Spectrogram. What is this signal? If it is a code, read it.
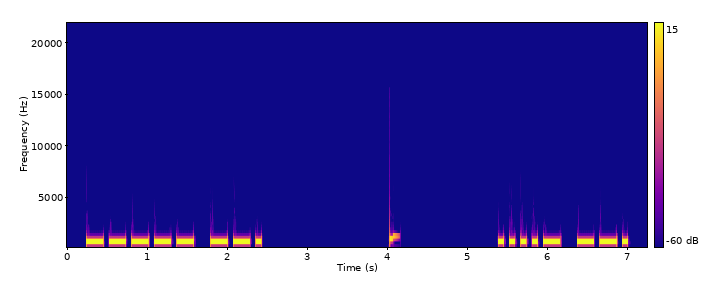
Morse code, heard as a keyed tone, about 17 wpm, 700 Hz. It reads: 0 G 4 G
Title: Single-Letter Single-Number 17wpm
